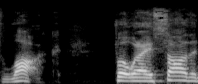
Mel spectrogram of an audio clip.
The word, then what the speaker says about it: Locke: And the character Locke, as a kid, I pronounced it Loki because I had the E at the end for my entire life until I was a few years ago. My buddy's like, Loki, no, it's Locke.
